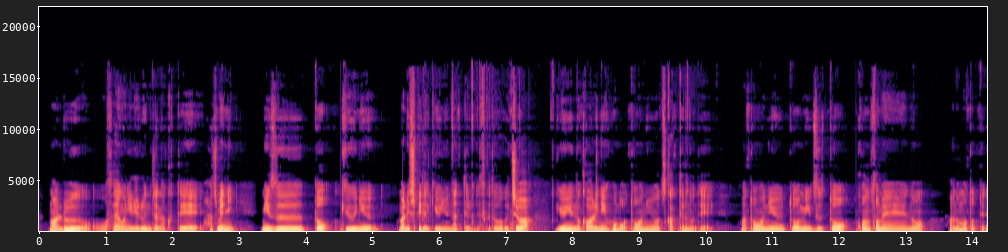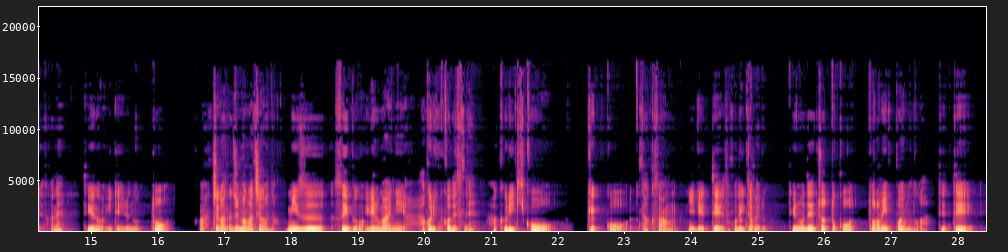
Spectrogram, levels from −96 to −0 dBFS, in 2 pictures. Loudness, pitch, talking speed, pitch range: -18 LUFS, 105 Hz, 350 characters per minute, 90-120 Hz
